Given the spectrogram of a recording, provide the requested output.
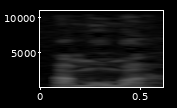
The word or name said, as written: amuma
